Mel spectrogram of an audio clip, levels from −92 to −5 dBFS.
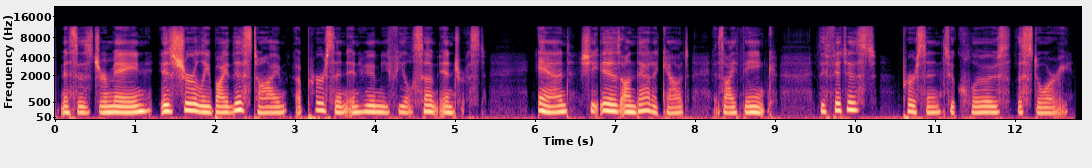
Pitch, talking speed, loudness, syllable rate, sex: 185 Hz, 145 wpm, -18 LUFS, 4.0 syllables/s, female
